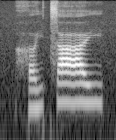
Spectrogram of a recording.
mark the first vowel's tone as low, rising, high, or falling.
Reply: rising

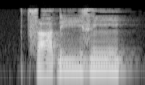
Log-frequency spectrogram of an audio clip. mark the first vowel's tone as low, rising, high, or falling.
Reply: low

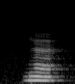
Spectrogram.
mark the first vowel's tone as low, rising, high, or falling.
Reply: low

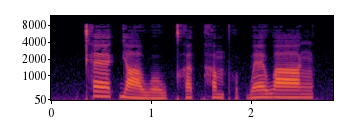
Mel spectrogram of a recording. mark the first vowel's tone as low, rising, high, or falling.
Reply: high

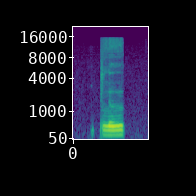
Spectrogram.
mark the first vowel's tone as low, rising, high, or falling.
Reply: falling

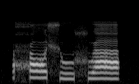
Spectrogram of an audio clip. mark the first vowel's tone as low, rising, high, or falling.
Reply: high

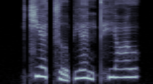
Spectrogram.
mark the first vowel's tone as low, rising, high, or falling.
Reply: falling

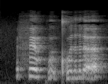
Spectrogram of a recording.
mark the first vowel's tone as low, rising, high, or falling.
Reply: falling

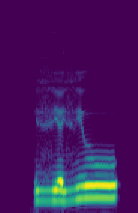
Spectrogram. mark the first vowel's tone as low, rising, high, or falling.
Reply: low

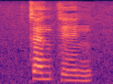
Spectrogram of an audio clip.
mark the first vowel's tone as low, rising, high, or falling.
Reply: high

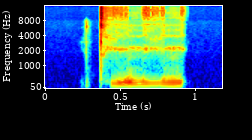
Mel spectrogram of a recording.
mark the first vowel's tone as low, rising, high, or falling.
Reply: low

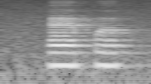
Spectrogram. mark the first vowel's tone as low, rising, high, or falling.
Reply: high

